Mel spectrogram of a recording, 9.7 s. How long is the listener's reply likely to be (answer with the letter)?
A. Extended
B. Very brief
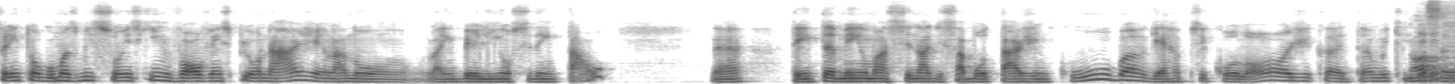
A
